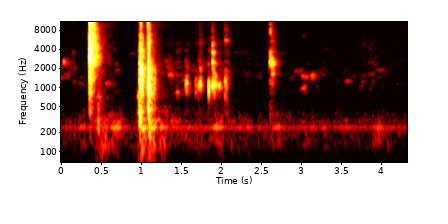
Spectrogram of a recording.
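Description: Sheet of paper being handled and folded: a sharp crisp snap, then a double snap, a short run of small crinkles, and one more click.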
